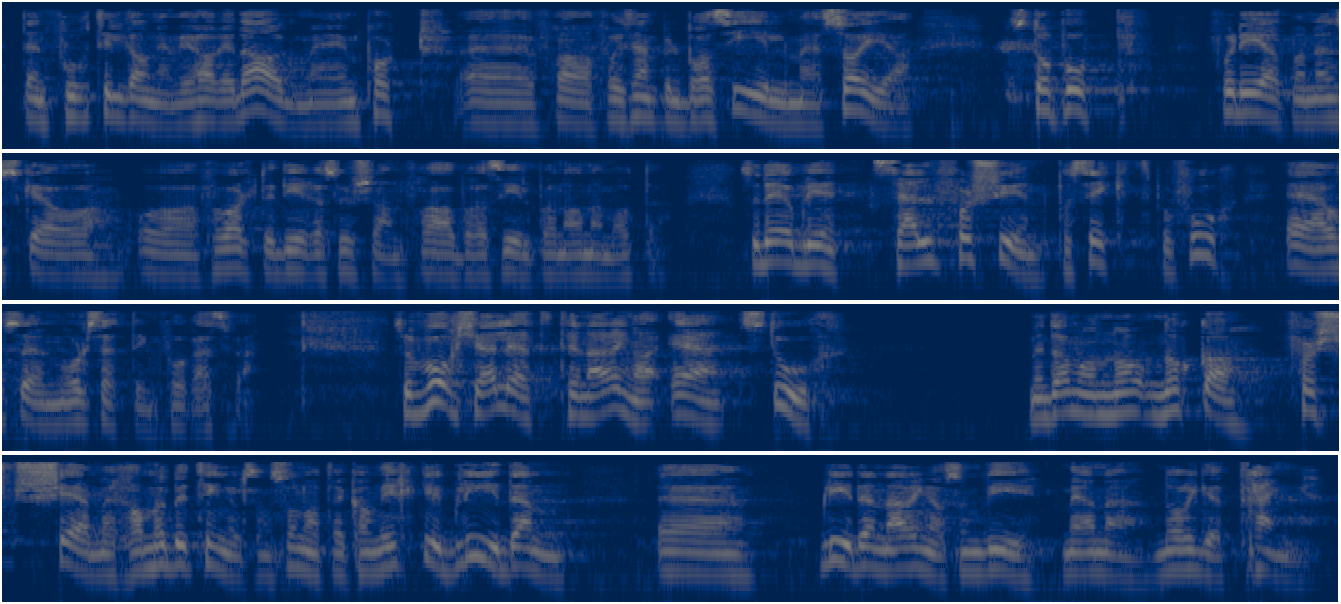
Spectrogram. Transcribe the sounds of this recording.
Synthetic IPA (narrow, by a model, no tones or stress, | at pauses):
d̪̥ɛnfuːɾt̪ʰɪlɡɑŋːənʋɪhɑːɾɪd̪ɑːɡmɛɪmpʰɔʈːfɾɑfɔɾɛksɛmpəlbɾɑsiːlmɛsɔʏɑ | st̪ɔpːʊpː | fɔɖiːɑt̪mɑnœnskəɾɔɔfɔɾʋɑlt̪əd̪iːɾɛsʉʂɑnfɾɑbɾɑsiːlpʰɔɛnɑnːɑnmoːt̪əsɔd̪ɛɔbliːsɛlfɔʂyːnt̪pʰɔsɪkt̪pʰɔfuːɾæɾɔsːɔɛnmoːlsɛt̪ːɪŋfɔɾɛsʋḛː | sɔʋoːɾçæːɭɪheːt̪ʰːɪlnæːɾɪŋɑʔɛst̪uːɾ | mɛnd̪ɑmɔnɔnɔkːɑfœʂʈʂeːmɛɾɑmːəbət̪ʰɪŋːəlsən̩sɔnːɑt̪̚d̪ɛkʰɑnʋɪɾkəlɪbliːd̪ɛn | bliːd̪ɛnːæːɾɪŋɑsɔmʋɪmeːnəɾnɔɾɡət̪ʰɾɛŋː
